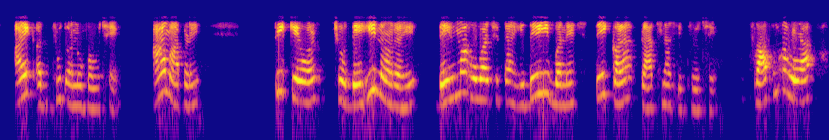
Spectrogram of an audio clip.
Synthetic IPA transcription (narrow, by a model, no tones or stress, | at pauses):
aekəd̪̚bʱut̪ənubʱəʋt͡ʃʰe | amapɳ̃e | t̪ekeʋəɭ | d͡ʒod̪eɦinəɾəɦe | d̪eɦmãɦoʋat͡ʃʰet̪aɦid̪eɦibəne | t̪eikəɭapɾaɾt̪ʰnaʃikʰjot͡ʃʰe | pɾat̪ʰnaʋeja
